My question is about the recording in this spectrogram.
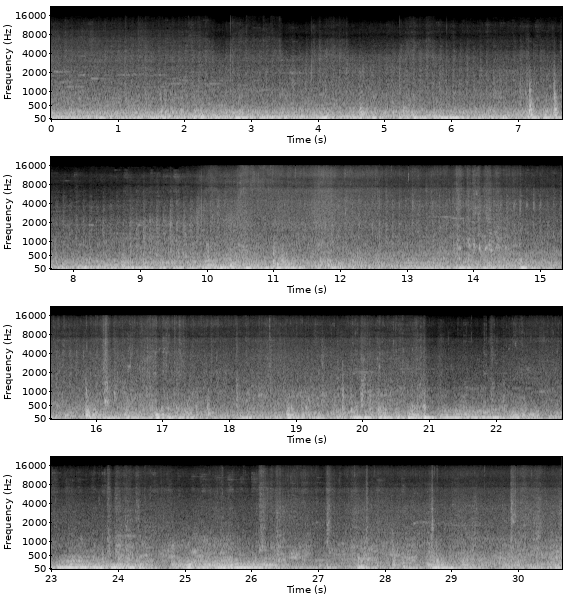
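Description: Log flume ride boat moving along its water channel: a steady low rumble of the boat and water, with scattered knocks. Water splashes onto the boat's shield near the end.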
